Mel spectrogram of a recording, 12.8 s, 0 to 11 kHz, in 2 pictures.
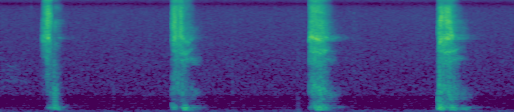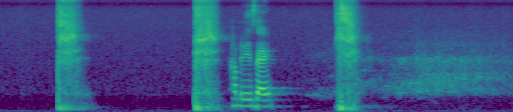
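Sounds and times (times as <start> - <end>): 
person imitating sneezing: 0.5 - 0.8, 2.2 - 2.6, 3.8 - 4.3, 5.5 - 5.9, 7.1 - 7.6, 8.8 - 9.3, 10.6 - 11.0
speech: 9.3 - 10.0
laughter: 10.8 - 12.8.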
